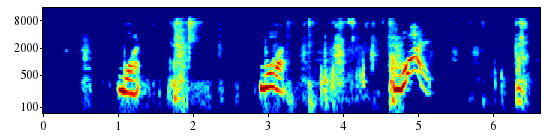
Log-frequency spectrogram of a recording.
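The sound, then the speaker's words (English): A dog harassing and nipping at a person lets out several short, rising whines and yips in quick bursts, mixed with the person talking and sharp, excited vocal sounds in between. “He's taking another caller, even though this dog is harassing me!”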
